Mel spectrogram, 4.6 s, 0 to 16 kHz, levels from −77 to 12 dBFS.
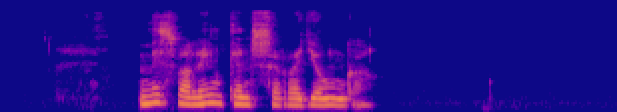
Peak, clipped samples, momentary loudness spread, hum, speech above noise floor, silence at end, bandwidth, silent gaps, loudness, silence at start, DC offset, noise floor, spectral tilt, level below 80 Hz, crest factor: -6 dBFS; under 0.1%; 8 LU; none; 52 dB; 1.85 s; 11.5 kHz; none; -21 LUFS; 1.05 s; under 0.1%; -72 dBFS; -4.5 dB/octave; -74 dBFS; 18 dB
